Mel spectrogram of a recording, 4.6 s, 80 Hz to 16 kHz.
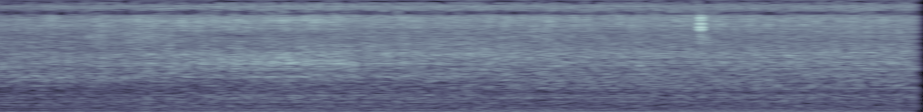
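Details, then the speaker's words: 1942 Ford GPW at warm idle after a new muffler and exhaust kit; an even, steady low idle with no exhaust leaks (previously atrocious) and no miss, sounding healthy. "I don't hear any uh any exhaust leaks so that's a plus before it was pretty uh pretty atrocious she sounds good and healthy don't hear any miss or anything like that"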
